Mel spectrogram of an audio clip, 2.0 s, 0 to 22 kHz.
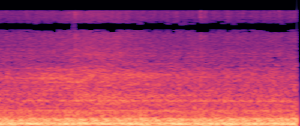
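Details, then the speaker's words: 3rd-gen Camaro, fuel level unchecked: an uneven, lumpy low rumble surges and sags as the engine starves for fuel and the tank runs dry; the fuel pump still works. "And then when we were driving, I heard it making noises and I'm like, I bet it's out of gas. And now it's out of gas."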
